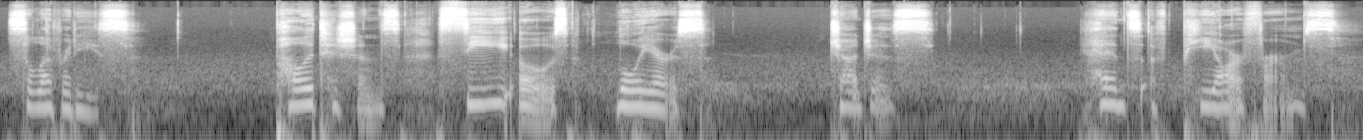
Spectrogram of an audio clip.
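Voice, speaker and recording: A woman plays a young secret society recruiter from an elite prep school, in an intimate audio roleplay. She speaks slowly, with a creaky edge and phrases that sink toward a whisper. Her manner is coaxing and confiding, with quiet menace underneath. A faint noise sits behind the voice. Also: mid-range voice, fairly even intonation. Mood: persuasive, enticing.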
